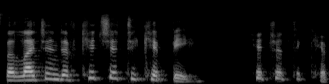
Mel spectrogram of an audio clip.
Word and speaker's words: Kitch-iti-kipi: it the right way it's the legend of kitchen to kipi Kitchen not what I was saying I had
